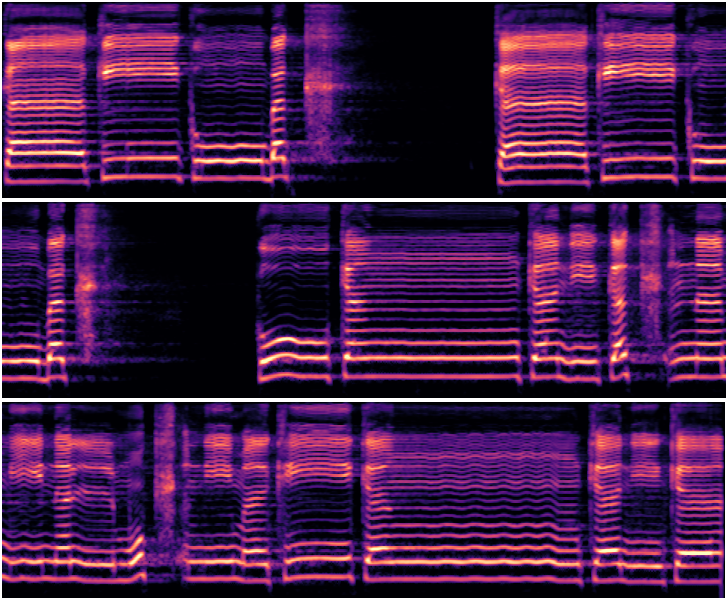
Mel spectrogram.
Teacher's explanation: Jangan hams, ya, nampak tapi syiddah enggak nampak. Nah, Kaf ini sifat hamsnya lebih nampak ketika dia sukun. Adapun ketika dia tidak sukun, hanya sedikit saja nampak. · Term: huruf kaf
